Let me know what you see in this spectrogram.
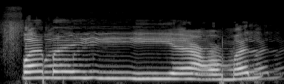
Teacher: فَمَن يَعْمَلْ میں نون ساکن کے بعد حروف یرملون میں سے یا ہے، تو یہاں پر ادغام مع الغنہ کا قاعدہ ہوگا، یعنی نون ساکن میں ہم غنہ کر کے پڑھیں گے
